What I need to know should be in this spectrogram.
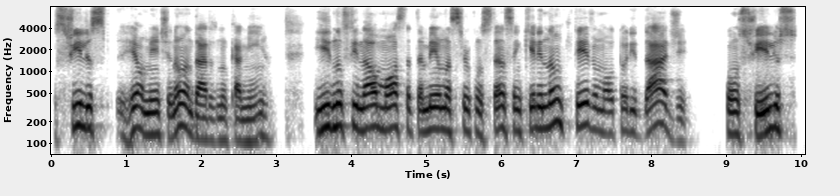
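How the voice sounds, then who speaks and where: A man's voice: mid-range voice, vocal fry, a little mellow, no echo, muffled recording. A man preaching a sermon, reading scripture aloud and explaining it with many hesitant fillers and restarts.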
